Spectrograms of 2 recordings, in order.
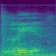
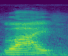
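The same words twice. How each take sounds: First: It is said with a short vowel, as in 'give'. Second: It is said like the broadcast word 'live'. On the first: It means to reside somewhere. The speaker calls it right. "pronunciamos live" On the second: It names an online broadcast. The speaker calls it wrong. "não vamos pronunciar live"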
